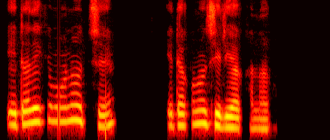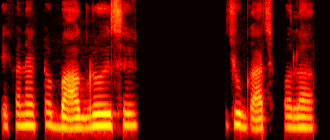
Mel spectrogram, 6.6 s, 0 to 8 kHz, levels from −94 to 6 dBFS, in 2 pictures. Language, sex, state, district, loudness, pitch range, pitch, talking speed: Bengali, female, West Bengal, Kolkata, -27 LUFS, 185-225 Hz, 210 Hz, 120 wpm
